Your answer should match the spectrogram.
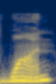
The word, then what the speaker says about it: wan: A dog’s bark in Japanese is “wan” which can be pronounced like the number “one.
